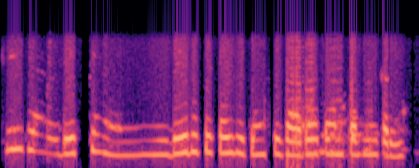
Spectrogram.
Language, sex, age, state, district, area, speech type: Urdu, female, 18-30, Bihar, Saharsa, rural, conversation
